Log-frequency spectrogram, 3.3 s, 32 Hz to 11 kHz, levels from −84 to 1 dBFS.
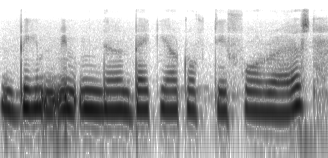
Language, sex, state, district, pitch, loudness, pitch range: English, female, Nagaland, Kohima, 190 Hz, -15 LUFS, 180-195 Hz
